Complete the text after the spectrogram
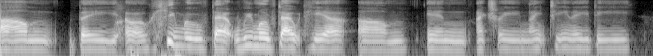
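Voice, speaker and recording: In a Liverpool accent, a woman talks with monotone, flat intonation and a fairly low pitch, her loudness swinging widely. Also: fairly slow pace. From England, Liverpool. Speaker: political candidate. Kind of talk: interview. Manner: halting, many fillers.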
